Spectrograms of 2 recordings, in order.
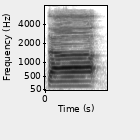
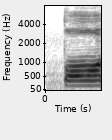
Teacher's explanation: تا زبان نیچے ہی ہے، جب میں تو کروں گا تو زبان پیچھے کی اوپر اٹھ جائے گی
